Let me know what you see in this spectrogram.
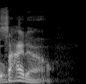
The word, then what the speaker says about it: Sydow: And Max von Sydow? Is that how you pronounce it? – Sydow. – Yes.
